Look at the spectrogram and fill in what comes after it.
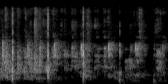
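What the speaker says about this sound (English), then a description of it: "So I want to give you a round of applause." A small conference audience at BSides Idaho Falls gives a brief, sparse round of applause, with a handful of distinct claps ringing out over a light patter of hands nearby.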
